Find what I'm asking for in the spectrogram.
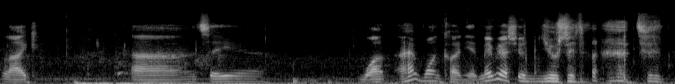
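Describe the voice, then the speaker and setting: A man from Denmark with a Danish accent, a game designer chatting casually and haltingly while playing a board game. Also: mid-range voice, sharp tone, slight background noise.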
